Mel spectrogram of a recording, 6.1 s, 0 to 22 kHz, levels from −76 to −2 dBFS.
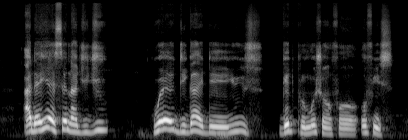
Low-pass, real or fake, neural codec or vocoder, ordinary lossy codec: none; fake; autoencoder, 48 kHz, 128 numbers a frame, DAC-VAE, trained on Japanese speech; none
